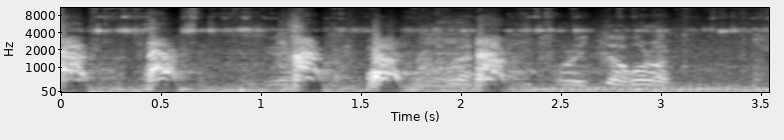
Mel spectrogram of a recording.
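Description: A Pembroke Welsh Corgi gives a run of short, sharp barks with a human voice in the background.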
